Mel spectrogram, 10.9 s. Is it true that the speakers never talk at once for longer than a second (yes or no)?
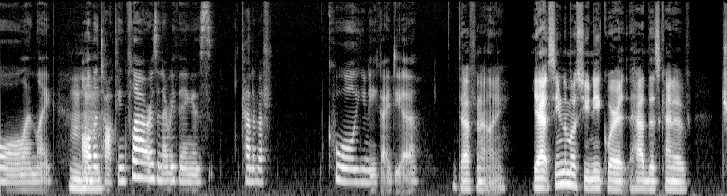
yes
